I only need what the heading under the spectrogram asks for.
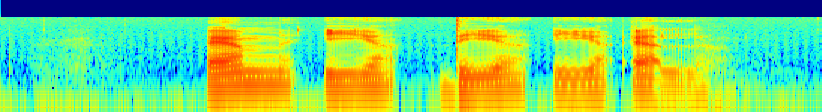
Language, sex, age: Swedish, male, 35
